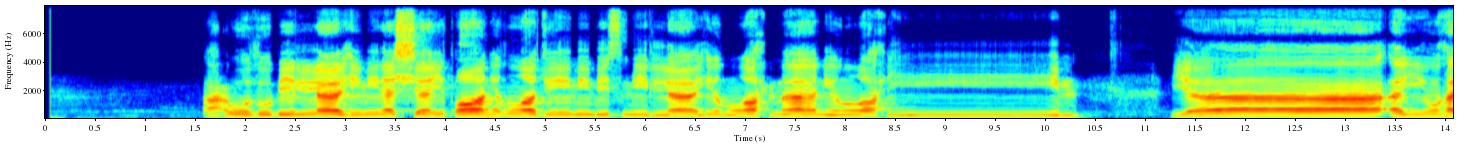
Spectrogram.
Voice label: Recitation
